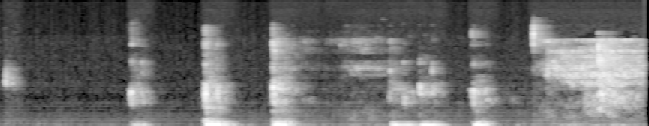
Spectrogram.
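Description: Faint keystrokes on a computer keyboard, about seven irregular clicks as a component name is typed into a search field, followed near the end by a short breath.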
